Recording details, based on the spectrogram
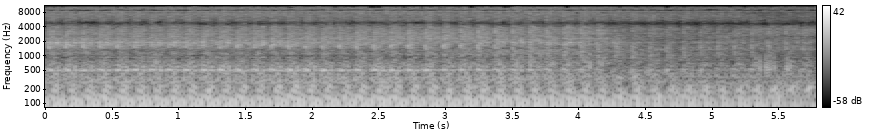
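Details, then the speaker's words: Boat diesel engine first run in over four years after oil pressure switch replacement: quick, regular clatter at a raised, steady speed above normal tick-over before being brought down; fast idle. "that's not the tick over now bring it [Music] down I think he need just crank it up a fraction to take [Music] over"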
